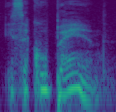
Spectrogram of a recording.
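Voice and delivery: slow whispered aside; whispering. Real, not acted. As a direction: whisper it like a secret. Aside plug.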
